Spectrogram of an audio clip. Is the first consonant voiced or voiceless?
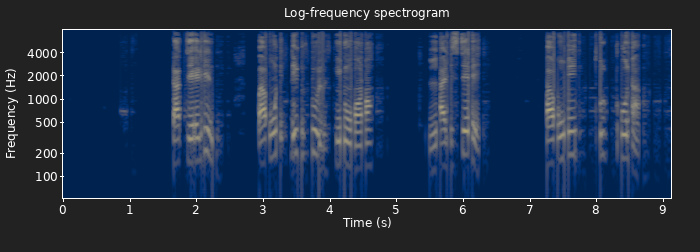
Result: voiceless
